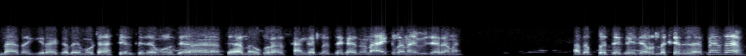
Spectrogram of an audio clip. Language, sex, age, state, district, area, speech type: Marathi, male, 45-60, Maharashtra, Akola, urban, conversation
